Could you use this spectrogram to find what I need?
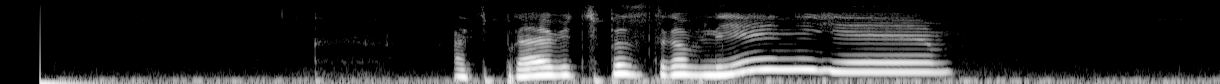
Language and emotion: Russian, positive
